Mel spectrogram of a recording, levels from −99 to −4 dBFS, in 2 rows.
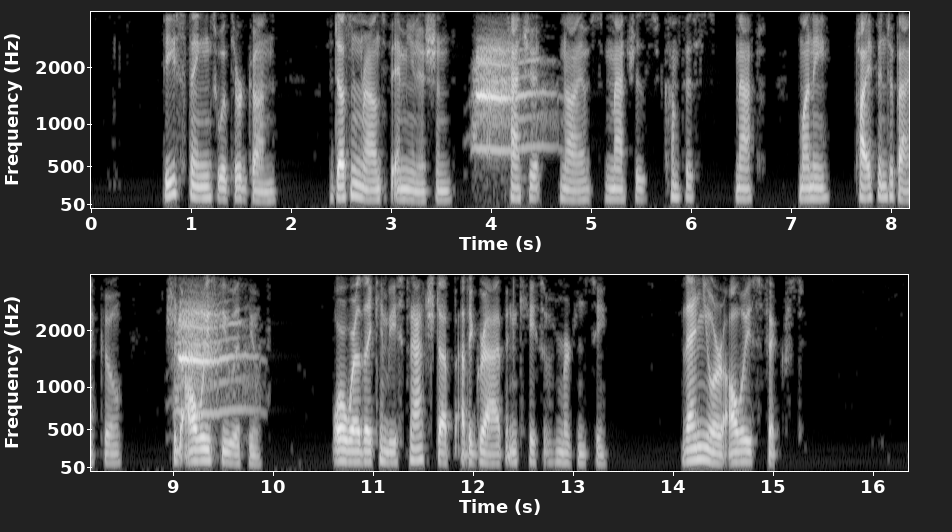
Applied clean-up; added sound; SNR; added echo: classical method spectral subtraction.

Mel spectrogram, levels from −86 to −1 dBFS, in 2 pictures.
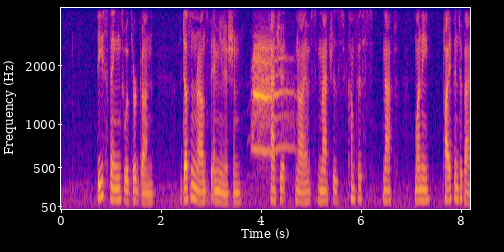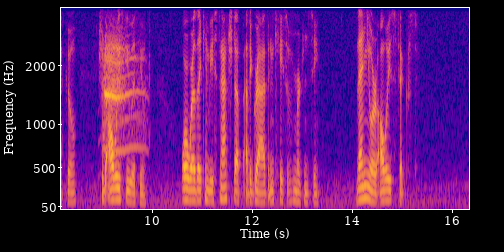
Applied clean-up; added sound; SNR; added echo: none; Meow; -1 dB; none.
